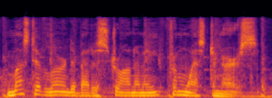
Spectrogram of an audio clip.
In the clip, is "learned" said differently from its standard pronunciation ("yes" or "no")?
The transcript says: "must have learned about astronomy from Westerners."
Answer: no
